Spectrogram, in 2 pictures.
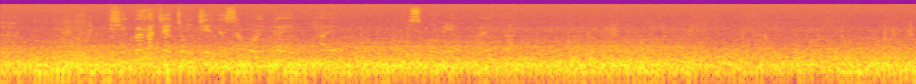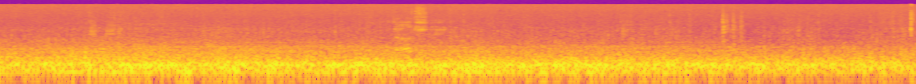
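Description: Steady road and engine noise of a moving car heard from inside the cabin, a low even rumble.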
